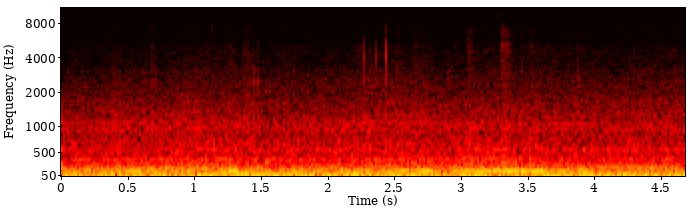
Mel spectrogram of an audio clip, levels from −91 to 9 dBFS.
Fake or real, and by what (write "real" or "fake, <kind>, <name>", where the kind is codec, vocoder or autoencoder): real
